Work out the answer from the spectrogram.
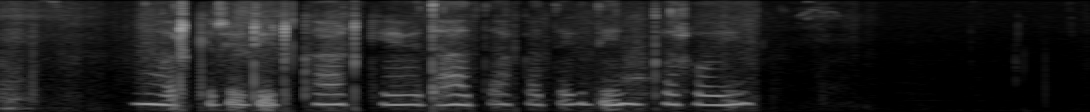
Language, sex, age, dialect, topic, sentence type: Chhattisgarhi, female, 25-30, Northern/Bhandar, banking, question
